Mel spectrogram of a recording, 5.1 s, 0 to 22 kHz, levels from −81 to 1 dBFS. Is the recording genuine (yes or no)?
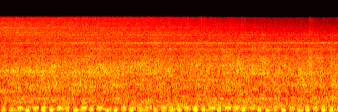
yes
